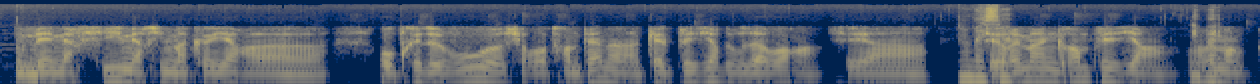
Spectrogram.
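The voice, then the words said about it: Slight southwestern French accent. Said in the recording (French): “vous avez du soleil dans la voix. Un petit accent du sud... du sud-ouest”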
